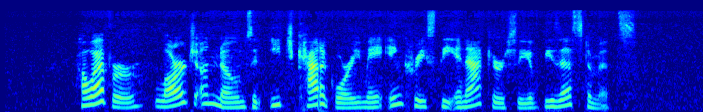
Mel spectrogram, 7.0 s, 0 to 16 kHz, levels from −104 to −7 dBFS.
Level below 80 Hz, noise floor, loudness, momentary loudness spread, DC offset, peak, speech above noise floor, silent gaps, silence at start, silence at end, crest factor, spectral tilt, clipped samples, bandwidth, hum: under -90 dBFS; -86 dBFS; -55 LUFS; 12 LU; under 0.1%; -32 dBFS; 30 dB; none; 0.75 s; 0.7 s; 24 dB; -2.5 dB/octave; under 0.1%; 11.5 kHz; none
